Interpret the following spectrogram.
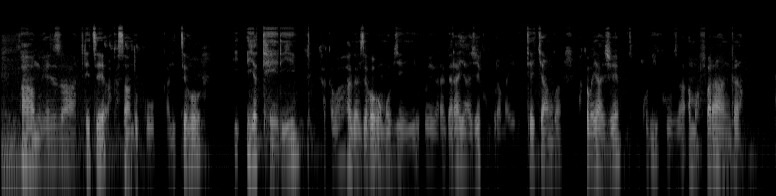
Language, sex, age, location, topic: Kinyarwanda, male, 18-24, Nyagatare, finance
